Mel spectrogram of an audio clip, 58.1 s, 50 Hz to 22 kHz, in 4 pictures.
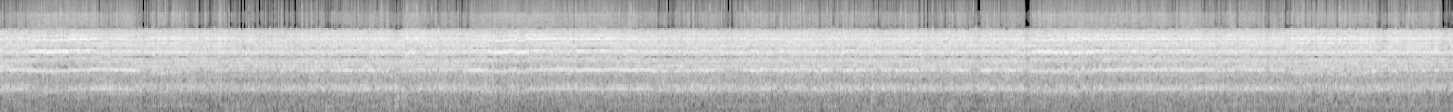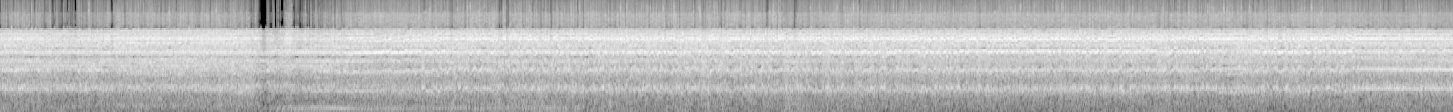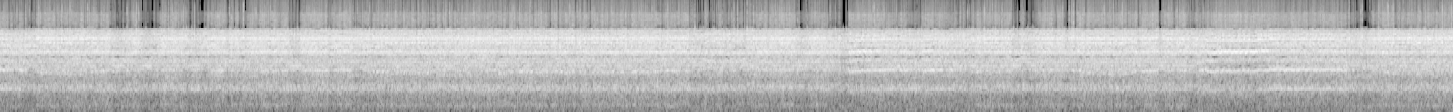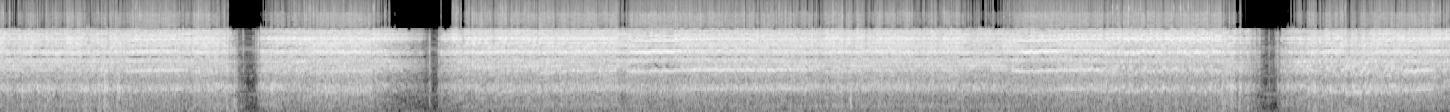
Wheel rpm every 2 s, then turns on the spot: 230, 230, 230, 230, 230, 230, 220, 230, 190, 210, 210, 210, 210, 210, 230, 230, 220, 220, 230, 230, 220, 230, 210, 120, 170, 230, 230, 200, 130.
none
